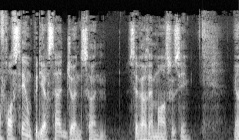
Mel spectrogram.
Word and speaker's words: Johnson: donc Joh et enfin la deuxè syllabe le voyelle n'est pas un a en fait la voyelle n'existe pas vraiment c'est un N qui est prolongé suffisamment pour qu'on ait pas à prononcer de vraie vOYEL donc ce n'est pas son c'est Sun donc Johnson Dustin Johnson Dustin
